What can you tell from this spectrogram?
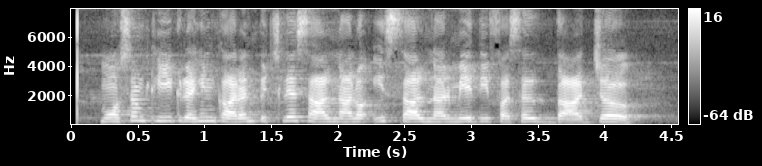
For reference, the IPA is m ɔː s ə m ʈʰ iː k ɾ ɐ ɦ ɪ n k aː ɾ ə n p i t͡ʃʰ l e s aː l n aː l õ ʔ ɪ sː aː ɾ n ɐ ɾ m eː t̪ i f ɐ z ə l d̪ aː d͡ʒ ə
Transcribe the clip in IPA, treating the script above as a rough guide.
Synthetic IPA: m ɔː s ə m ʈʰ iː k ɾ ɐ ɦ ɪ n k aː ɾ ə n p ɪ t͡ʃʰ l e s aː l n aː l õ ʔ ɪ sː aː l n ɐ ɾ m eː d̪ i f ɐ s ə l d̪ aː d͡ʒ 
